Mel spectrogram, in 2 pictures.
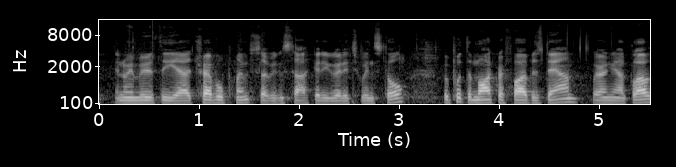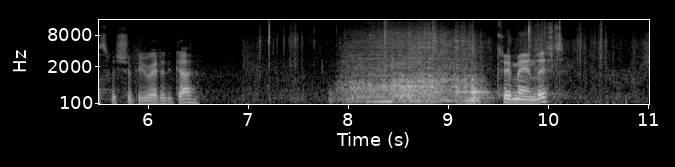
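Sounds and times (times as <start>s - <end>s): soft rustling scrape: 7.0s - 11.0s.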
